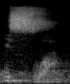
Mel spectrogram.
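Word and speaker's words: أسوة: kalimat Uswah Uswah kata Uswah itu bisa dibaca dengan riwayat iswah iswah ini ada dua cara baca di sini bisa Uswah riwayat hafz dari asim bisa iswah riwayat J kalau kita bacaqah Uswah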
